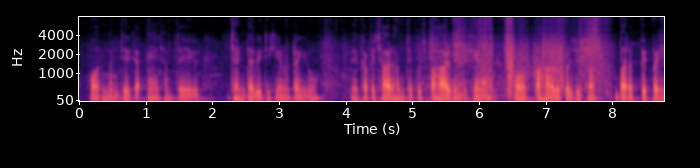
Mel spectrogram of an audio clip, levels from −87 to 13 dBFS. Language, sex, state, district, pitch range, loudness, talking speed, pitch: Hindi, male, Uttarakhand, Tehri Garhwal, 110-115 Hz, -22 LUFS, 185 wpm, 110 Hz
